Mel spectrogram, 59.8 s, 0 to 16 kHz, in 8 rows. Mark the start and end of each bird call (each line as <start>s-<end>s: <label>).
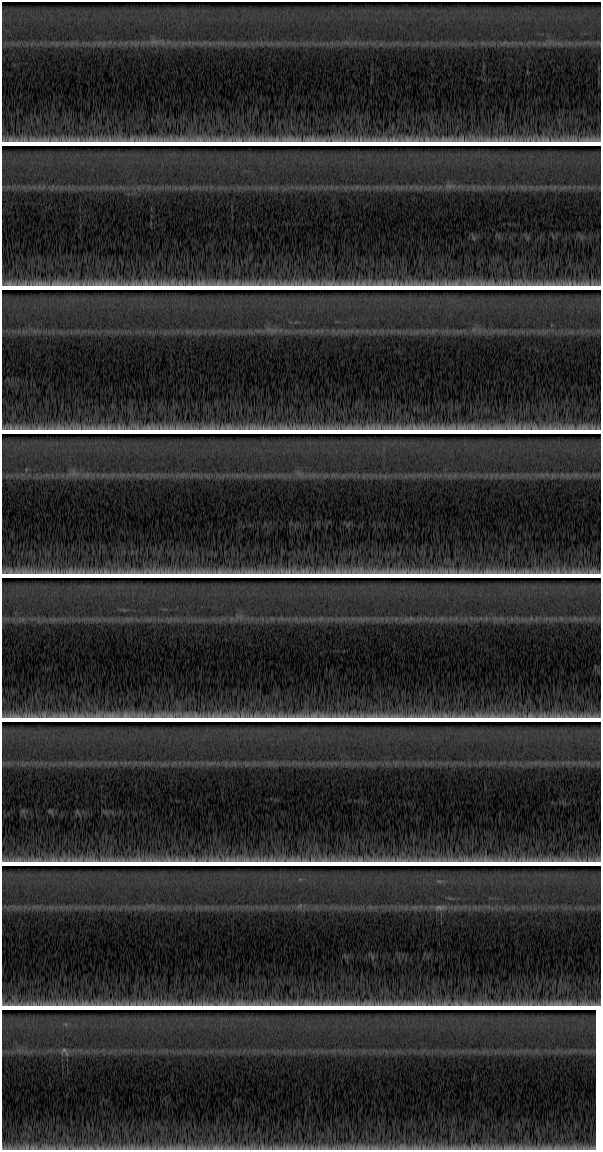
4.5s-12.3s: Common Grackle (Quiscalus quiscula)
13.0s-15.4s: American Crow (Corvus brachyrhynchos)
25.0s-27.5s: American Crow (Corvus brachyrhynchos)
37.1s-39.1s: American Crow (Corvus brachyrhynchos)
48.2s-53.6s: Hairy Woodpecker (Dryobates villosus)
48.8s-50.4s: American Crow (Corvus brachyrhynchos)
